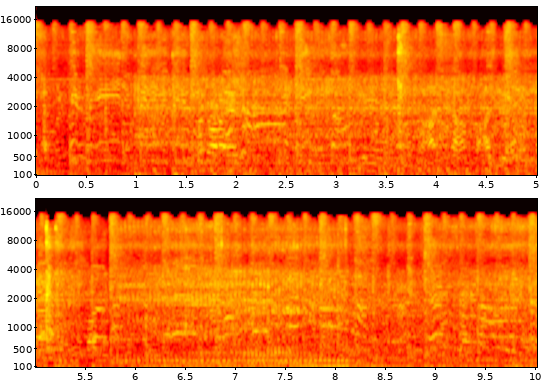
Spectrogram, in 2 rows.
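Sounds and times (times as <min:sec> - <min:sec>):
motorcycle engine humming: 0:00.0 - 0:10.0
music: 0:00.0 - 0:10.0.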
